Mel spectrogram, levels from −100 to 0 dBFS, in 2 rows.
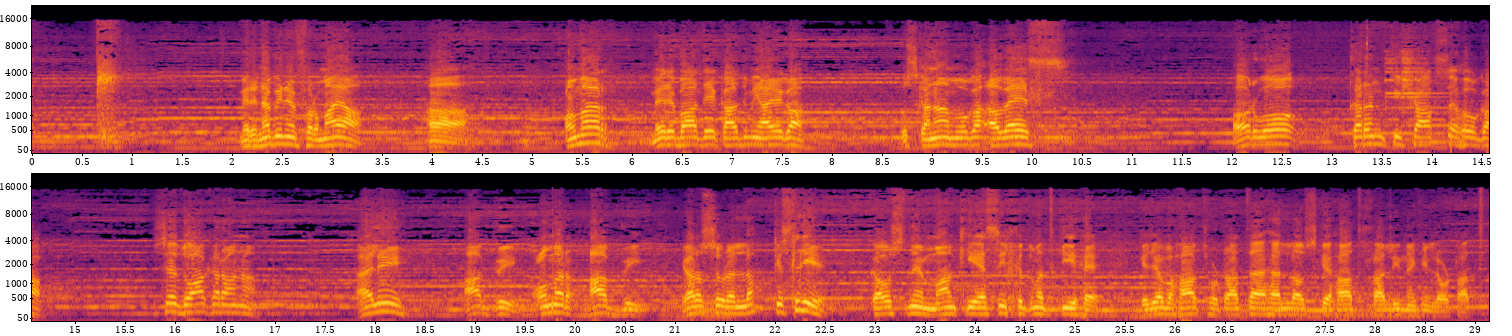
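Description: From 0.22 s to 28.15 s, a short click or pop recurs every 2.79 s, about ten times in all. The spacing is very even. Each click marks a tiny jump in the waveform, where a block of roughly 70 samples goes missing or repeats. This pattern points to clock drift buffer slips, likely from two devices running on separate clocks. A steady interval like this fits a clock mismatch of around 500 ppm.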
